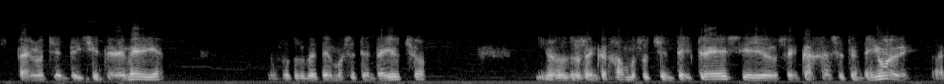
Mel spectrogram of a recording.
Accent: Lugo, Galicia, Spain; soy de Lugo, de Mariña

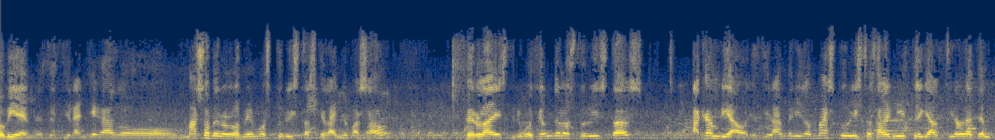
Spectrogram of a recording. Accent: Balearic Islands, Spain; siendo evidentemente menorquín

